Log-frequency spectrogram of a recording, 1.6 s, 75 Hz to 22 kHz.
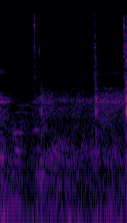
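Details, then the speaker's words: Yamaha MT-10, throttle cancel switch for cruise control: a few small crisp plastic clicks as the switch makes contact normally; last switch in the circuit to check when cruise control fails. "and then when this comes back it rests and then when we throttle cancel you can hear it make contact"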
